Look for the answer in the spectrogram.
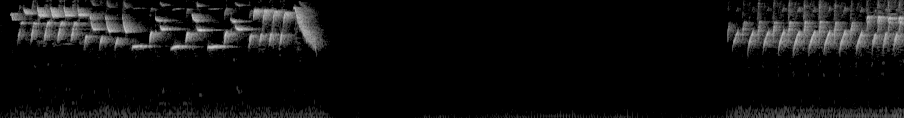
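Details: A European goldfinch delivers a clean training song for other birds: a three-second run of bright, rapidly alternating twittered notes with a descending buzzy finish, silence, then another sparkling twitter begins.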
